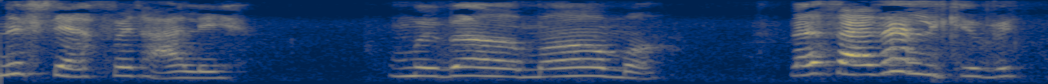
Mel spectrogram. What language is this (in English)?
Arabic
